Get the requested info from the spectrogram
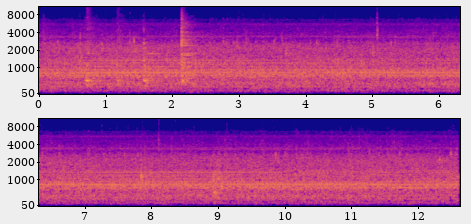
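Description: Squid adobo sauce simmering in a stainless steel pot over a steady hum, with three light knocks of a wooden spatula against the pot in the first couple of seconds.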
